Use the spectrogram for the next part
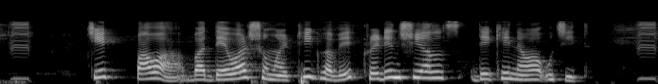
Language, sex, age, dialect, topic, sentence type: Bengali, female, 41-45, Standard Colloquial, banking, statement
